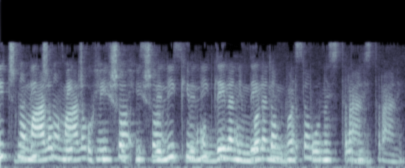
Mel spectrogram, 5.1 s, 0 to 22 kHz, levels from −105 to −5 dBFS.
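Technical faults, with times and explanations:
Throughout: doubled audio track. A second full-band copy of the speech trails the original by roughly 0.4 s, a few decibels quieter, with no decay or room colour, so it sounds like a dry, out-of-step echo. The likely cause is a slower second capture path mixing in alongside the first.
2.24 s and 4.38 s: concealed Bluetooth headset packet loss. Gaps of 7.5 ms and 15 ms, consistent with one and then two lost packets, were patched by repeating matching waveform from just before. The single loss is nearly hidden, while the two-packet run gives a brief buzzy tone with a small warble where real audio returns, within the light mSBC wideband sound.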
